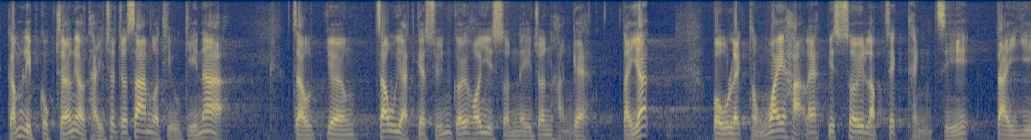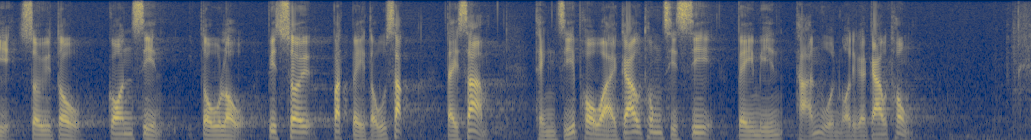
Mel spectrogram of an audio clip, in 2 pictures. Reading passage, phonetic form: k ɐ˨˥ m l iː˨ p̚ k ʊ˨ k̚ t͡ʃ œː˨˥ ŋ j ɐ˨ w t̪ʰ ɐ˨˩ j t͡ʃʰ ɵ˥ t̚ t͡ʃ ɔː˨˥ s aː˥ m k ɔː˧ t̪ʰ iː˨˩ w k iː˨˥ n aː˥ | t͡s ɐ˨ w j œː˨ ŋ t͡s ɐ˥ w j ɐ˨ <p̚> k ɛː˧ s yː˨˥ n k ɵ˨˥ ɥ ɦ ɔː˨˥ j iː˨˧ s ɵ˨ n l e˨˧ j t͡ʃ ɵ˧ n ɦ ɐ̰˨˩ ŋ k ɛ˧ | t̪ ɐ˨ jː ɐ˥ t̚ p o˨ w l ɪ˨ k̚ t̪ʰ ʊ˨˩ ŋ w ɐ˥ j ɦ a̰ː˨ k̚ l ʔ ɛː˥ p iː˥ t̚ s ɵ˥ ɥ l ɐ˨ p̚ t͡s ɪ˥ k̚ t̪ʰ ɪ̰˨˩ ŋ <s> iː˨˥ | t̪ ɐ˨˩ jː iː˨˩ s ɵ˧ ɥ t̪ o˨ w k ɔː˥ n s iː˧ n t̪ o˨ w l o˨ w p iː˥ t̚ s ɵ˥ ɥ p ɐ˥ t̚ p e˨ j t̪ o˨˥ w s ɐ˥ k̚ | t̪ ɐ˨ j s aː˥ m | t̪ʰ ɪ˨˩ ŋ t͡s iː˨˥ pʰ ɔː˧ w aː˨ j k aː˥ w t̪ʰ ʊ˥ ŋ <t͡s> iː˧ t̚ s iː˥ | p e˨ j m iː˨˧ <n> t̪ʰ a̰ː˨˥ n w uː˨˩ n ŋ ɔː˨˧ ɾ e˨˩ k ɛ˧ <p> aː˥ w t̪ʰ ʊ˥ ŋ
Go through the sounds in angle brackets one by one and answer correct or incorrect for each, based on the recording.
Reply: incorrect, incorrect, incorrect, correct, incorrect

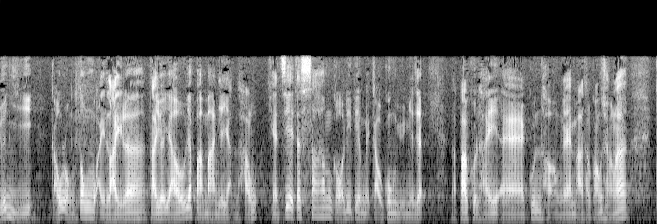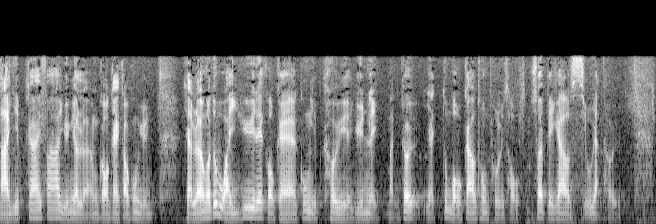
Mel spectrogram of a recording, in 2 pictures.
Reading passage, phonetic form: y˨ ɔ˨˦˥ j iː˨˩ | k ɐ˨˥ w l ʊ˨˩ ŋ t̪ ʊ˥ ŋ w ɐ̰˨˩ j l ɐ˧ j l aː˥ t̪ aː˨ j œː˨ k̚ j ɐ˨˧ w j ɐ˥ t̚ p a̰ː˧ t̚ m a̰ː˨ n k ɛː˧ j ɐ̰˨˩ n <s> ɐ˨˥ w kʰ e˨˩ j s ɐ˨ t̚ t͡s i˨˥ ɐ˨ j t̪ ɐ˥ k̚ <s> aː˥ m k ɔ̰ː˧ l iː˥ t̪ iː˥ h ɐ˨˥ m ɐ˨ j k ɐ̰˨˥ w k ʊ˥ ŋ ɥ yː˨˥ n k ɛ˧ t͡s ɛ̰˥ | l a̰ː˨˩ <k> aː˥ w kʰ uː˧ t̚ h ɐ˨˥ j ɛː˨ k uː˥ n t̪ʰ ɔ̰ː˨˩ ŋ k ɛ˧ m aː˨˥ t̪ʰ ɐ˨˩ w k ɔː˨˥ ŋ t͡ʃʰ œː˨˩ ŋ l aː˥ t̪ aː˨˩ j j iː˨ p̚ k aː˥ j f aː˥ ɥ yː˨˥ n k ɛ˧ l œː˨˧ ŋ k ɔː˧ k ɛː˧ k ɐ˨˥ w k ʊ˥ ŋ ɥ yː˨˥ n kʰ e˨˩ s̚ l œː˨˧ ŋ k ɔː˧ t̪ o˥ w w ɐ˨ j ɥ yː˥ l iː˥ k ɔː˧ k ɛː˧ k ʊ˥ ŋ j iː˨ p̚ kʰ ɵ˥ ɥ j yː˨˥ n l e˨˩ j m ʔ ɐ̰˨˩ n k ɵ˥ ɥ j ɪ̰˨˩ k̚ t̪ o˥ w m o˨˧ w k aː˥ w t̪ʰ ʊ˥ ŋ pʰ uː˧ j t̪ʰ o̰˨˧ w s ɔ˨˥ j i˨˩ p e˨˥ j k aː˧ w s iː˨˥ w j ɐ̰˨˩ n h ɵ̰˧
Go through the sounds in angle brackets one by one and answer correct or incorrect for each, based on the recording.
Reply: incorrect, correct, incorrect

